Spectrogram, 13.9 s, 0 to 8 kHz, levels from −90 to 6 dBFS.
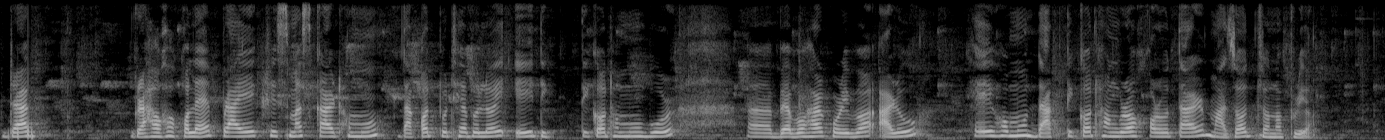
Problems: background sounds at intervals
